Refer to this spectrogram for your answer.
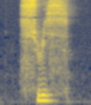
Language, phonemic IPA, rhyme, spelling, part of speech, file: French, /sɥis/, -is, Suisse, noun / proper noun, LL-Q150 (fra)-Suisse.wav
- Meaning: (noun) 1. Swiss person 2. alternative letter-case form of suisse (“guard”); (proper noun) Switzerland (a country in Western Europe and Central Europe)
